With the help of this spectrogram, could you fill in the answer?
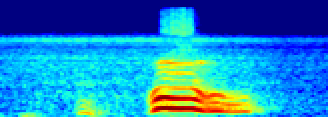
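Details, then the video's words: Eurasian eagle-owl hoot from Poland: a faint short note, then one strong low hoot that holds level and drops toward its end, lasting about two-thirds of a second. "Odgłosy puchacza - głos sowy"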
